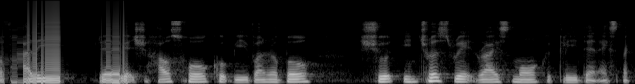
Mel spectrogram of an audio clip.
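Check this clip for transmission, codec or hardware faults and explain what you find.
One fault turns up in the opening of this speech clip. Robotic sound from repeated short buffers, 0.01 to 1.27 s: a rigid, metallic buzz near 94 Hz, likely from audio arriving too seldom, so roughly half the time is filled by looping a buffer of about 11 ms.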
